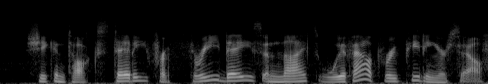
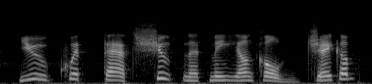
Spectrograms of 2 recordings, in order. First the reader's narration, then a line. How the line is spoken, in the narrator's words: I roared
